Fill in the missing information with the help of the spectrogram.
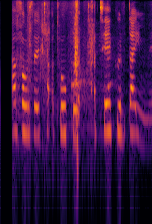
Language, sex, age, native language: Icelandic, female, 10, Icelandic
